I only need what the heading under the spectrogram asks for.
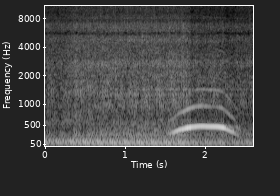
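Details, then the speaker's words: HMMWV Humvee with swapped Duramax LBZ diesel running for the first time after FASS lift pump install and priming: even, steady low idle rumble, no knocks or misses, brief passing tone; sounds just as it should. "I mean the engine sounds amazing it sounds just as it should"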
